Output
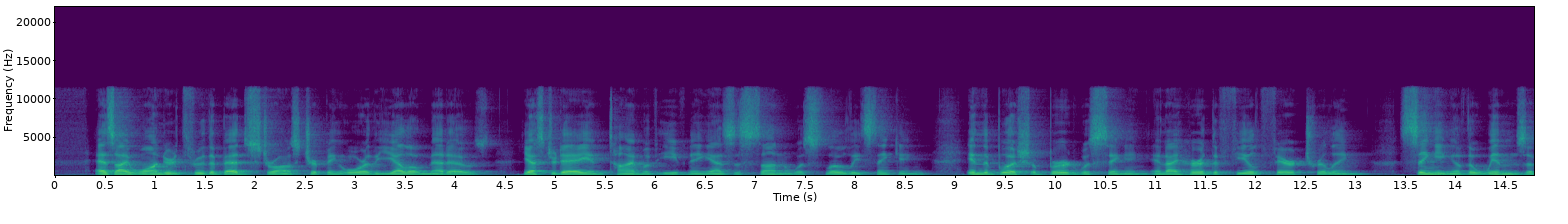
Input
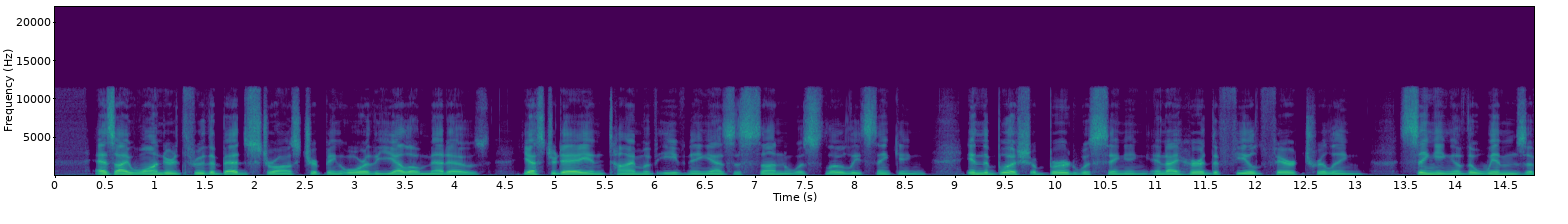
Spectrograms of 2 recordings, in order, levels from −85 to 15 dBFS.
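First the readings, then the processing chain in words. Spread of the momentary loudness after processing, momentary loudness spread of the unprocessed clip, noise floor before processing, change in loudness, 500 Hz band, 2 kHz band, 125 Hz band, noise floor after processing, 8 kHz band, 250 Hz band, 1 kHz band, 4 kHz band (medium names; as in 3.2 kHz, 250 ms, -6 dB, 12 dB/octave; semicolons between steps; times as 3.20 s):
9 LU, 9 LU, -53 dBFS, +1.0 dB, +1.0 dB, +1.0 dB, +1.0 dB, -50 dBFS, +1.0 dB, +1.5 dB, +1.0 dB, +1.5 dB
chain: Schroeder reverb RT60 0.69 s, combs from 26 ms, DRR 12.5 dB; trim +1 dB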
